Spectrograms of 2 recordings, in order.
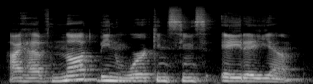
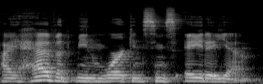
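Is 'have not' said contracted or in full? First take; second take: full; contracted. First: Have and not are said as two full words. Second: Have and not merge into one contracted word. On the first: This is the textbook school form. "mais um caso daqueles do inglês bonitinho da escola" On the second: This is how people say it in real life. "na vida real vão contrair o have com not"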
